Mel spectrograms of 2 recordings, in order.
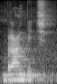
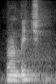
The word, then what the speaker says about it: Ana Brnabić: Serbia's prime minister is Ana Brnabić. Brnabić. It's the C is pronounced with this Brnabić.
